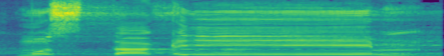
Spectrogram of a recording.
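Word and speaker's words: مُسْتَقِيم: ইহদিনাস সিরাতাল মুস্তাকিম। মুস্তাকিম, বড় কাফটা আমরা কলকলা করে তিন আলিফ টেনে পড়ব।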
